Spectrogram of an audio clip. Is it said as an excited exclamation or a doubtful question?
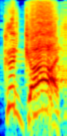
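exclamation. It is an excited, confident exclamation.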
